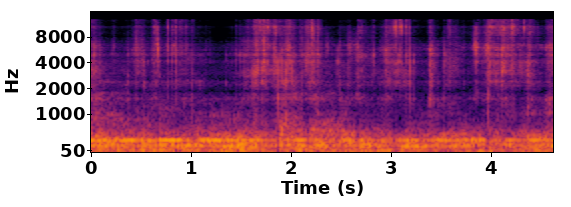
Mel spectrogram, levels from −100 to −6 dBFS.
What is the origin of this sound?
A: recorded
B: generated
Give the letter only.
B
